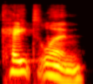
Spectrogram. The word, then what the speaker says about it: Katlyn: And so, but the pronunciation is Caitlyn.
